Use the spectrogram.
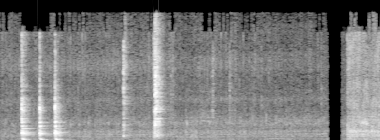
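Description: Chicken and potatoes are fried and stirred for kosha, with a quick run of sharp utensil clinks against the pot at first, then a softer scrape over a low, continuous sizzle.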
